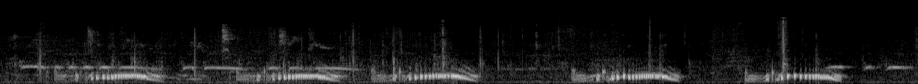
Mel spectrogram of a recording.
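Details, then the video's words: Pigeon cooing: five low, throaty rolling coos, each about a second long, arched in pitch and repeated every two seconds, with a faint steady tone above and a constant low hum underneath. "เสียง นกพิราบ"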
